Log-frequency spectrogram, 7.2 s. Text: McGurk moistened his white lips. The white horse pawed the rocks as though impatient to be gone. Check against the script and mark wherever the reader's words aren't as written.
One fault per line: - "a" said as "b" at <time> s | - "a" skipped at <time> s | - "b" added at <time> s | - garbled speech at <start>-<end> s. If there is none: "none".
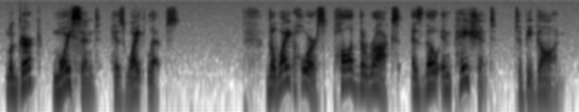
none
